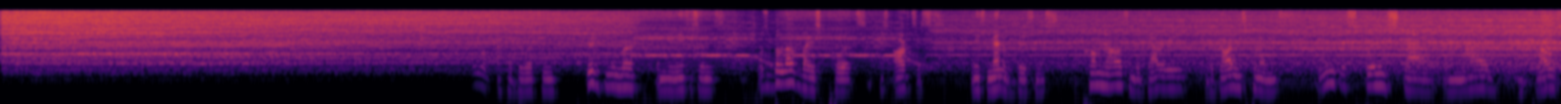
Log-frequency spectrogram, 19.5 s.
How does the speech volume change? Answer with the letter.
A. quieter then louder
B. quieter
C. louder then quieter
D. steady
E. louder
D.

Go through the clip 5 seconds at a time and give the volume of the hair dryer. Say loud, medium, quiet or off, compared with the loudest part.
loud, medium, medium, loud.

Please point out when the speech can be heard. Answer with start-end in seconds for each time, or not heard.
5.9-19.4.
